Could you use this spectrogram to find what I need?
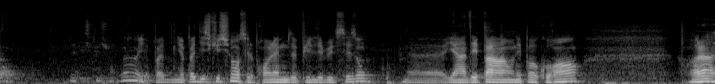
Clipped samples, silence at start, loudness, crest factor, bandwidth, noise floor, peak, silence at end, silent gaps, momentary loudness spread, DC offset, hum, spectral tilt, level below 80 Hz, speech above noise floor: under 0.1%; 0 s; -26 LUFS; 24 dB; 15.5 kHz; -48 dBFS; -4 dBFS; 0 s; none; 20 LU; under 0.1%; none; -7 dB/octave; -48 dBFS; 23 dB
